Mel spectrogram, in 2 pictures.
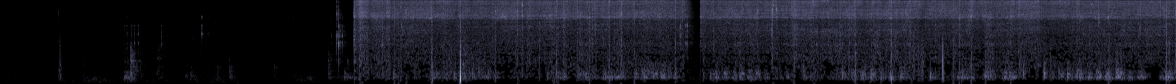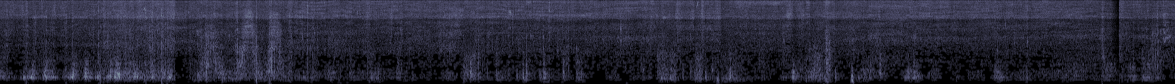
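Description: Near silence for about four seconds, then a compressed-air blow gun hisses steadily as it blasts paint off a wooden door panel, cutting out briefly once about four seconds after it starts. The paint being blown off is an alkyd top coat that bonds only weakly over the linseed oil paint beneath.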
